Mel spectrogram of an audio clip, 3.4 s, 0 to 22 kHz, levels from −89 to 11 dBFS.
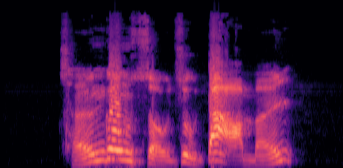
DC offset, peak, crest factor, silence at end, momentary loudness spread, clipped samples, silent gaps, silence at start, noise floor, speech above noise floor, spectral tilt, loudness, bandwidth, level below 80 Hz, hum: under 0.1%; 0 dBFS; 16 dB; 0.55 s; 13 LU; under 0.1%; none; 0.6 s; -77 dBFS; 62 dB; -4 dB/octave; -15 LUFS; 16 kHz; -62 dBFS; none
